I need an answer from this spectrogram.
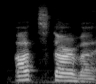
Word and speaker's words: Otzdarva: And how's his name pronounced? Otzdarva, and his YouTube channel is not Otzdarva.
